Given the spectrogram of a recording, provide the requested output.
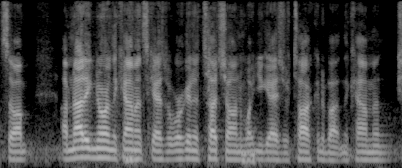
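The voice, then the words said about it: Strained, fading voice. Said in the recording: “I'm starting to lose my voice a little bit here”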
